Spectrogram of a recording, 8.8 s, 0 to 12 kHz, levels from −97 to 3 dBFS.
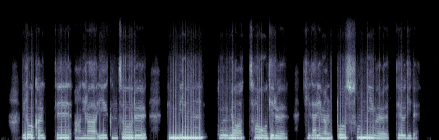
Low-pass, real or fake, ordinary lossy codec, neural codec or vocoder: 7.2 kHz; real; Opus, 32 kbps; none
